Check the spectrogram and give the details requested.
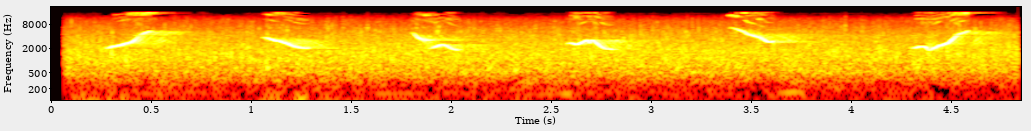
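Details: Red-cowled cardinal song used for training captive birds: six clear whistled notes, each slurring steeply up or down, about one per second, over a constant hiss.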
